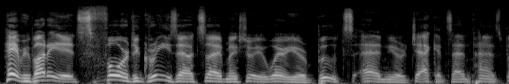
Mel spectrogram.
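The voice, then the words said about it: Upbeat morning radio presenter voice. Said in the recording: “This is my new radio voice... It's a sort of morning radio voice to wake people up.”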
